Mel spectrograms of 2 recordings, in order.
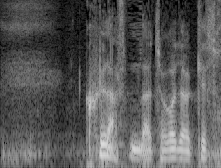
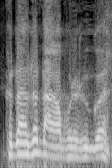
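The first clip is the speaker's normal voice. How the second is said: usual speaking voice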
